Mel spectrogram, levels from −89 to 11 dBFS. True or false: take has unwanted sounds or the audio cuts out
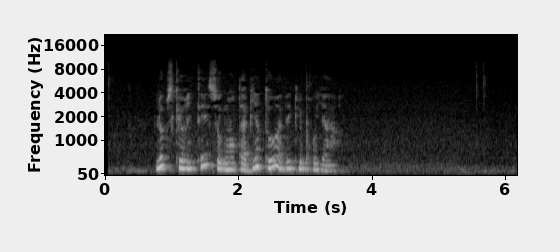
false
